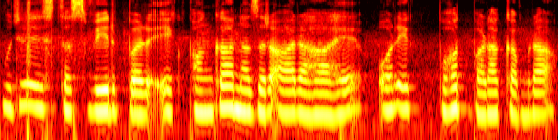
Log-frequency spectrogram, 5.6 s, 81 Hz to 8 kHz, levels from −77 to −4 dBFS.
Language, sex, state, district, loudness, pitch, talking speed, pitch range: Hindi, female, Arunachal Pradesh, Papum Pare, -16 LUFS, 210 Hz, 160 wpm, 195-230 Hz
